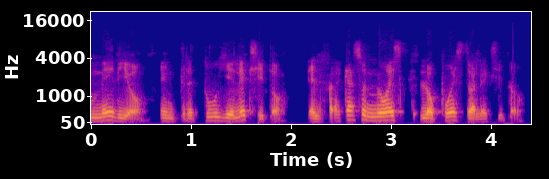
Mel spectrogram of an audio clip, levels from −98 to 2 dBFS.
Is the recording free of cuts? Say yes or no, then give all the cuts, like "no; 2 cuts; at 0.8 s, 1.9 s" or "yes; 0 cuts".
yes; 0 cuts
